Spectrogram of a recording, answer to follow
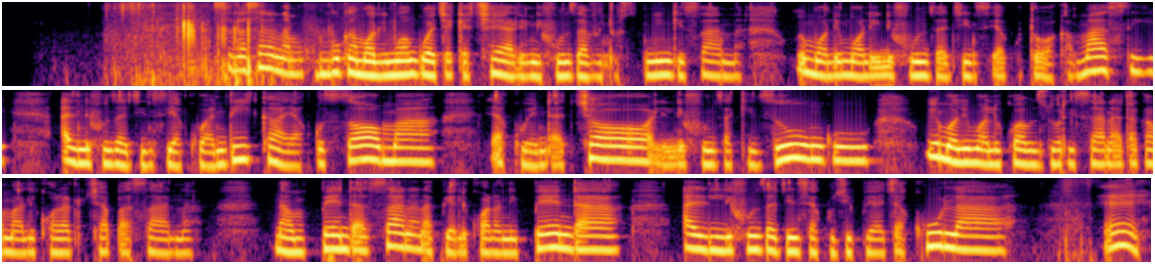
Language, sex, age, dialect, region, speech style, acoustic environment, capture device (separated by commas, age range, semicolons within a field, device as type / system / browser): Swahili, female, 18-24, Kenya - Kiambu, Kenya, happy, silence, mobile / Linux / Chrome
